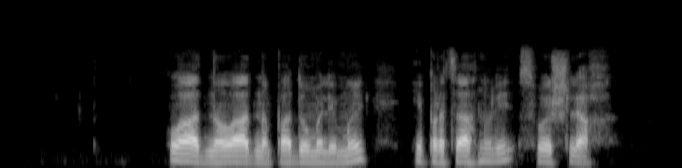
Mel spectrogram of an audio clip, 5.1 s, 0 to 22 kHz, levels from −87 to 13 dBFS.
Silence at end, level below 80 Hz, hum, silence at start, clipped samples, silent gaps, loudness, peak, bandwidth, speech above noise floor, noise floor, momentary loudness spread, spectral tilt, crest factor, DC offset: 0.7 s; -58 dBFS; none; 1.25 s; under 0.1%; none; -19 LUFS; -2 dBFS; 7.2 kHz; 66 dB; -84 dBFS; 13 LU; -7 dB/octave; 18 dB; under 0.1%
